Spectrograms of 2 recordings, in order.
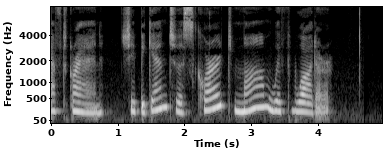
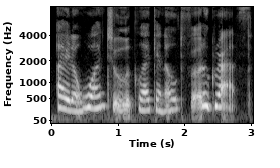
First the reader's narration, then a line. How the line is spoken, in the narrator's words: moaned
